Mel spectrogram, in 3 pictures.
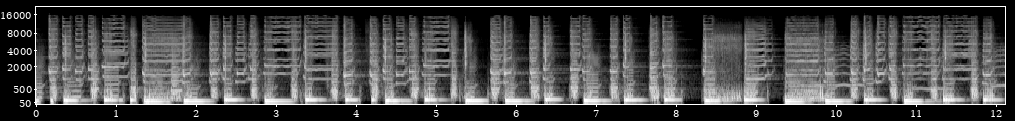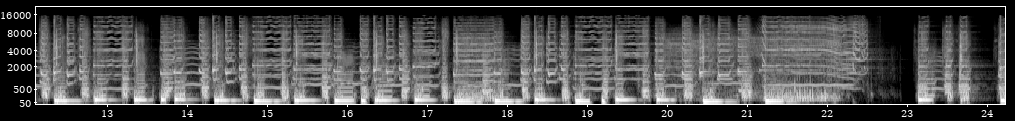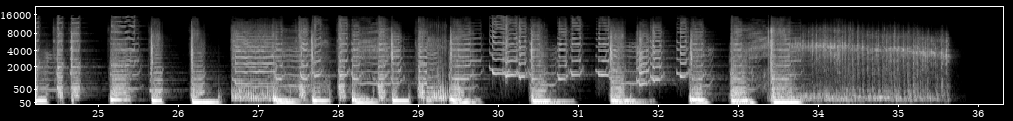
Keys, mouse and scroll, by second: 8.2 ctrl+click, 11.8 ctrl+j, 14.0 click, 14.4 Tab, 15.6 click, 16.8 click, 20.3 click, 22.5 Tab, 24.0 click, 25.5 g, 27.6 g, 28.7 click, 29.1 click, 31.9 g, 33.1 Tab, 34.7 Tab.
